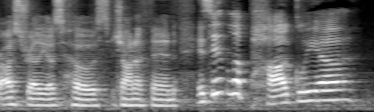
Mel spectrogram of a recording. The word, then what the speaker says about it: LaPaglia: Is it LaPaglia? LaPaglia. So you don't say the G. The G is silent.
